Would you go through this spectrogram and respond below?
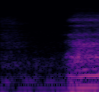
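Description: One sharp, loud inhale during yoga practice, close to the microphone, after a quiet pause.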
